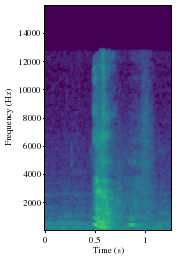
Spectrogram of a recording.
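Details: 22-year-old man with Tourette syndrome, with uncontrollable vocalizations and constant facial grimacing tics and head movements; vocal tic.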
